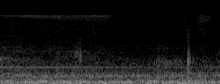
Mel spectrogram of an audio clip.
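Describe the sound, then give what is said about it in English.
Faint, steady scratchy strokes of lines being drawn on a board during a maths lecture, with a couple of slightly sharper strokes standing out briefly against the continuous rasp. “So when I start drawing lines”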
